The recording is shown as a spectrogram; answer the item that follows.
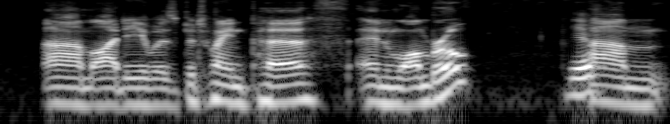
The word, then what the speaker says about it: Wamberal: They're paddling from Browns Beach in South Australia all the way, I'll probably stuff this up, to Wamberal, is that how you say it, in New South Wales?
